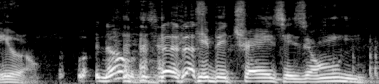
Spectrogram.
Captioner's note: chuckles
